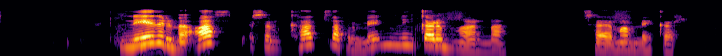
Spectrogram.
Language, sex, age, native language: Icelandic, female, 40-49, Icelandic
